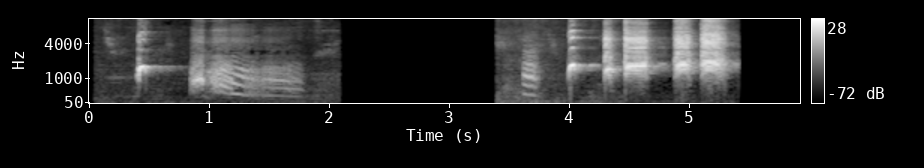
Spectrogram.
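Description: A francolin gives loud, harsh, grating notes in two short bursts, the second a quick run of rasping syllables, with silence between.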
